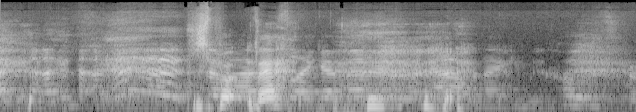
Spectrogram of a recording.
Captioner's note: voiceover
